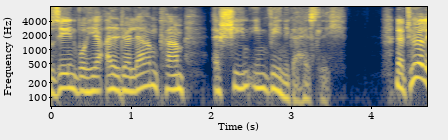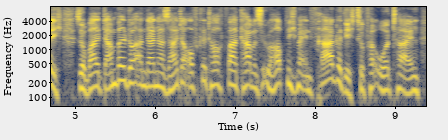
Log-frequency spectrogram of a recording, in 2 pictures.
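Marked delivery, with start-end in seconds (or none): 4.3-9.3 lifted, higher, happy voice. A narrator's reading. Ron delighted for his cleared friend, happy. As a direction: say it elated, pitched up. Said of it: "sagte Ron glücklich".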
